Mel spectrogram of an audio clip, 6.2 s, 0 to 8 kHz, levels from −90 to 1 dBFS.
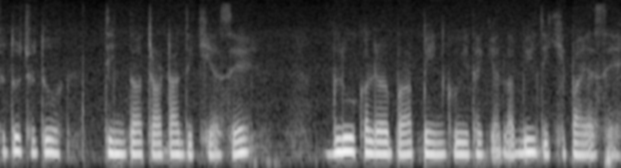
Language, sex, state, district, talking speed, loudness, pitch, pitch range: Nagamese, female, Nagaland, Kohima, 165 wpm, -17 LUFS, 170 Hz, 160-185 Hz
